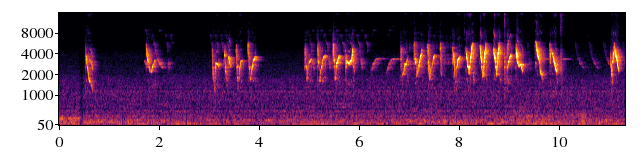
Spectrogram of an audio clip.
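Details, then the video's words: Javan white-eye giving busy 'gacor' shooting song as a lure to get birds singing: scattered bursts of high chirps grow into a dense, irregular stream of sharp falling notes with a few brief flat whistles. "CISEM GACOR ‼️ SUARA NEMBAK BREN PANCINGAN BIAR BUNYI"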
